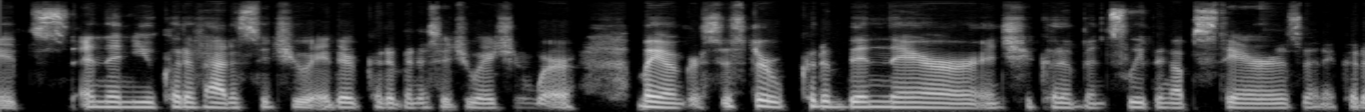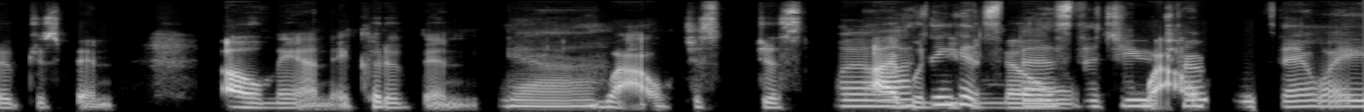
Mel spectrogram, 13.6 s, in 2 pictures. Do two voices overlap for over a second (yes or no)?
yes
